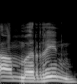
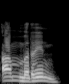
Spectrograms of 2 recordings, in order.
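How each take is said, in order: Both takes have the same delivery.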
